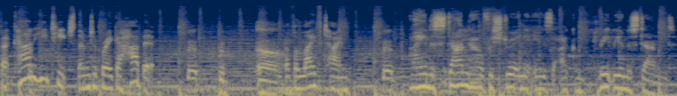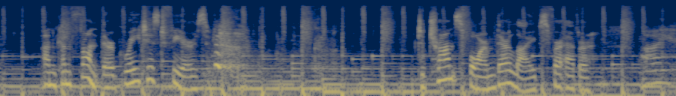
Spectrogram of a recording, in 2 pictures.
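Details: Adult narrator with background music; typical speech.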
